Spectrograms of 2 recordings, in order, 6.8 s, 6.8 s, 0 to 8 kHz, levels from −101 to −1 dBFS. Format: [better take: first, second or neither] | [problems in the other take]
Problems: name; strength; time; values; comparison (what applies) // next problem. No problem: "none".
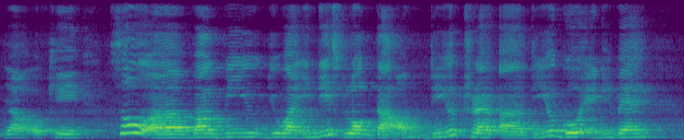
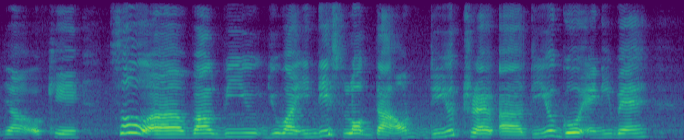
second | room echo; dies away in 0.7 s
